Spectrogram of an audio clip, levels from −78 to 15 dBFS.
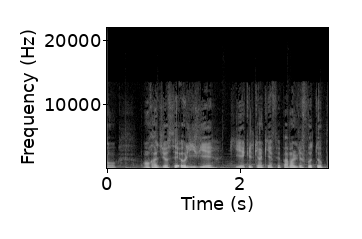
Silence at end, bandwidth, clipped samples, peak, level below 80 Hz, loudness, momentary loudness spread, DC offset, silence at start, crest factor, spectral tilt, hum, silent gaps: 0 s; 14 kHz; under 0.1%; 0 dBFS; -38 dBFS; -19 LUFS; 10 LU; under 0.1%; 0 s; 18 dB; -6.5 dB/octave; none; none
